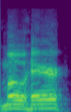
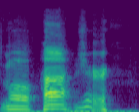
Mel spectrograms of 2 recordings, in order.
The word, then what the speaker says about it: Mohajer: Or what if somebody went, what are you doing, mohair? No, it's Mohajer. Come on, Mjolnir.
